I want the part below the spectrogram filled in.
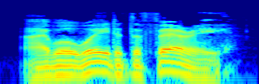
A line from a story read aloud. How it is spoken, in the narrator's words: Lan said flatly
